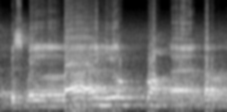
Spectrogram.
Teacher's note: sifat asli takrir hilang, tetap bergetar sekali doang. Bismillahirrahman, bukan hirrah, itu kan berkali-kali.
